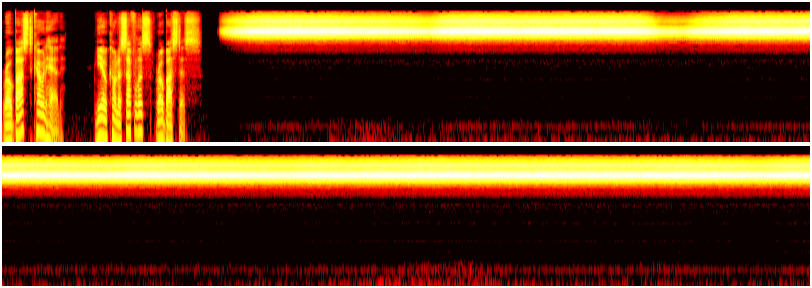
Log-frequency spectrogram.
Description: Robust Conehead, Songs of Insects

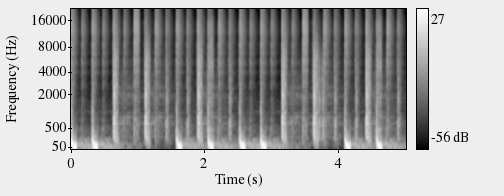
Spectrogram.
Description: kit; Sound Effect Library

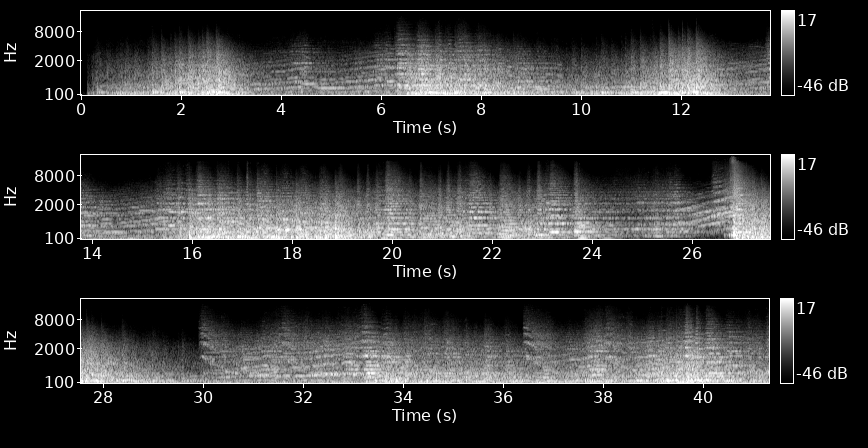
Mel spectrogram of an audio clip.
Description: Presto; Elgar; Enigma Variations; VII- (Troyte)

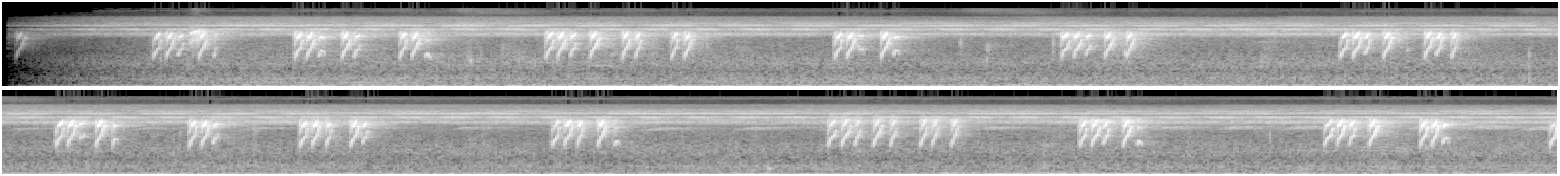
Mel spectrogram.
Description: Schistocichla leucostigma, calls pair; S. America; Eastern Lowlands

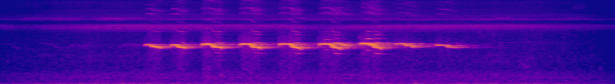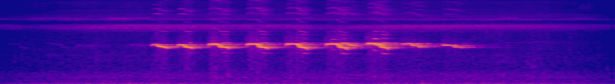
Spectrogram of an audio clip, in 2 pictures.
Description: Myrmeciza melanoceps, duet; S. America; Eastern Lowlands

